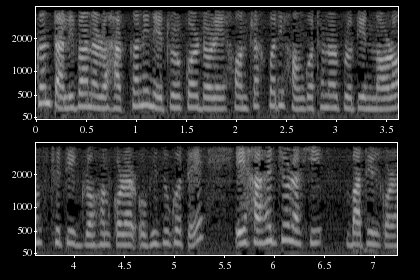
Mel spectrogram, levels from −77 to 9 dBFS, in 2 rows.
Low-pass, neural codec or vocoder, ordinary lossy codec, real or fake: 3.6 kHz; none; none; real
